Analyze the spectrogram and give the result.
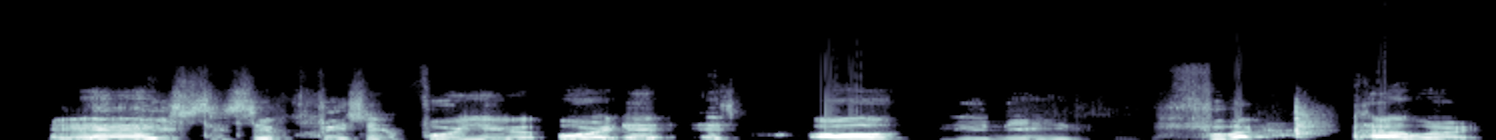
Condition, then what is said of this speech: Cerebral palsy. And then that was the first time that they would know that I have cerebral palsy, or the first time that they knew that I have a speech impediment.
